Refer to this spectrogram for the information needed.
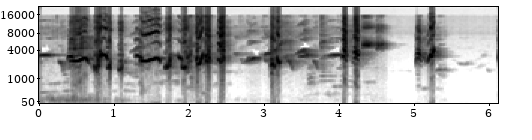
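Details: Oriental magpie-robin in full, energetic song, used to provoke a lazy bird into singing and seeking a rival: loud, varied whistled phrases, sliding and warbled notes mixed with sharp clicks and rapid chatter, with a short low rumble at the start.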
